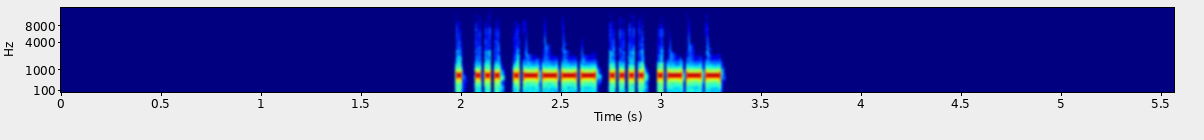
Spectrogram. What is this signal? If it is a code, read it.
Morse code, heard as a keyed tone, about 52 wpm, 700 Hz. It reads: ES1HJ
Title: DXCC-100 Call Signs - 5 Characters - Repeated 3x - 50wpm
